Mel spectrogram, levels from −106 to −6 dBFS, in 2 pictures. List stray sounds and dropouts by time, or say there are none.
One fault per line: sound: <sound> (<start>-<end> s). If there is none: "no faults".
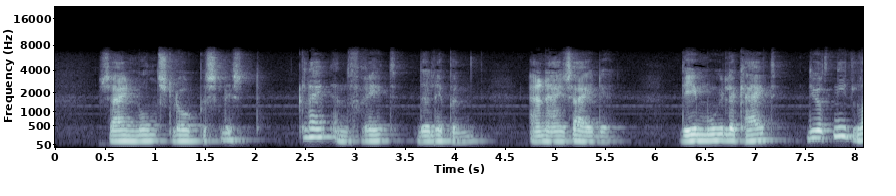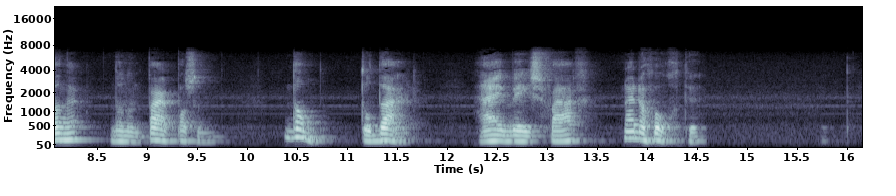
no faults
